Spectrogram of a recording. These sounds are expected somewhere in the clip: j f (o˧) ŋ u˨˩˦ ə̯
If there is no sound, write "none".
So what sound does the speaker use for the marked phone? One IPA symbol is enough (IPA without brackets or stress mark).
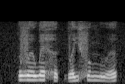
o˧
